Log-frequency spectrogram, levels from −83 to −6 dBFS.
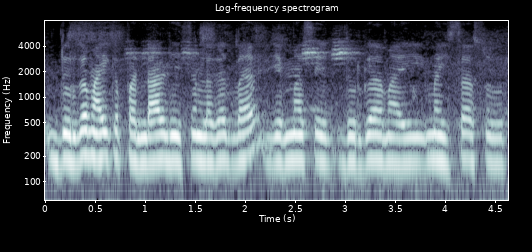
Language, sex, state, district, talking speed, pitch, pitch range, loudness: Bhojpuri, female, Uttar Pradesh, Gorakhpur, 180 wpm, 175 Hz, 170-180 Hz, -16 LUFS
